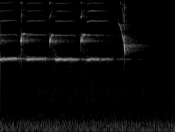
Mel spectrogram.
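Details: Male domestic canary singing: a steady high whistled tone with short bright chips repeated about every quarter second, closing with a downslurred note before fading.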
